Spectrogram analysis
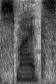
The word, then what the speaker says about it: Smyth: it's the very first recording of Dame Ethel smi's 1930 Symphony the prison James thank you so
